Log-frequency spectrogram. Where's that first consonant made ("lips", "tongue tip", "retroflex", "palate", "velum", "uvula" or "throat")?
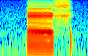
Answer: velum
